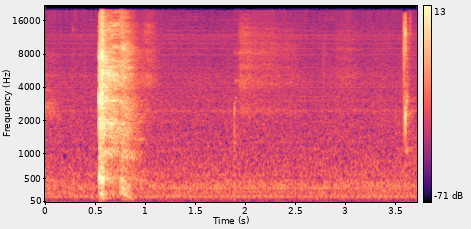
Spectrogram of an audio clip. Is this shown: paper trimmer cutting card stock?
no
